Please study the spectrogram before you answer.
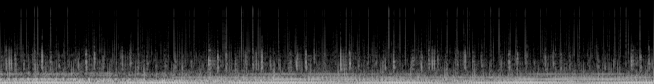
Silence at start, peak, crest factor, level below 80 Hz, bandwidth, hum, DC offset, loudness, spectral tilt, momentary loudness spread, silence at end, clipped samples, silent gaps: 0 s; -8 dBFS; 12 dB; -26 dBFS; 12.5 kHz; none; under 0.1%; -24 LUFS; -9.5 dB/octave; 4 LU; 0 s; under 0.1%; none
